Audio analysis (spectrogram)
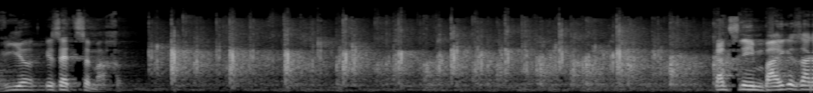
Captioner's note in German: Beifall DIE LINKE und vereinzelt SPD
